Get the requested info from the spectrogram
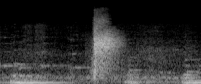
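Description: A single short, sharp crack about a second in, over a steady low bass from background music.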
